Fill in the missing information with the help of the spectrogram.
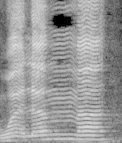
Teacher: mim sabdu wajib, baca dengung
